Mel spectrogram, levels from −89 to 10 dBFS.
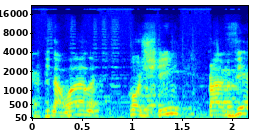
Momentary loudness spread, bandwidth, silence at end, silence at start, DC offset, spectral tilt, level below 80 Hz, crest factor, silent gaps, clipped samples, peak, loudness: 6 LU; over 20 kHz; 0 s; 0 s; under 0.1%; -5.5 dB/octave; -48 dBFS; 16 dB; none; under 0.1%; -8 dBFS; -24 LUFS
